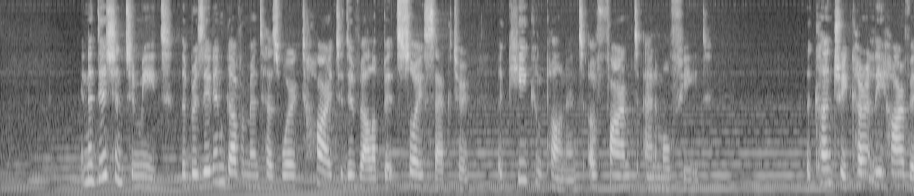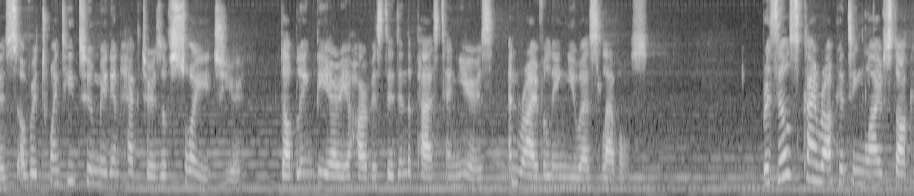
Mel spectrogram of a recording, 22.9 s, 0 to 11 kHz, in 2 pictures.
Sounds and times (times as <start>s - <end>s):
Music: 0.0s - 22.8s
Speech: 1.0s - 8.9s, 10.1s - 19.5s, 21.0s - 22.8s.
